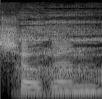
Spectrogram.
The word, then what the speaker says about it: Shōgun: the macron over Shogun they put the line over the O because it's a long elongated sound Shogun okay um macrons are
